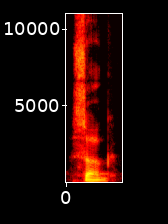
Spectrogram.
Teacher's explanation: the first syllable is the short uh sound like cup and up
